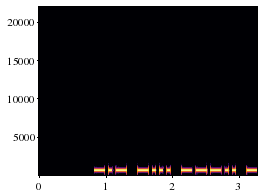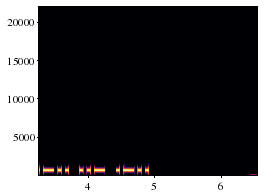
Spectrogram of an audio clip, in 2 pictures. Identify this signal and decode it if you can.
Morse code, heard as a keyed tone, about 22 wpm, 700 Hz. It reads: KB8ZUL
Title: Speed Racing - USA 2x3 Call Signs 22wpm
